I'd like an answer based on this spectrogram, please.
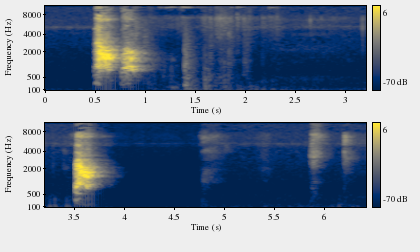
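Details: Household dog barking at a balloon, a rapid pair of barks followed by faint scuffling, then a single loud bark near the four-second mark and a few soft distant noises afterward.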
